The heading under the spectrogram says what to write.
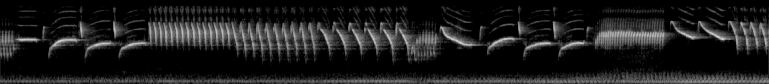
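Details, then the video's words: Canary singing to prompt a lazy canary: varied phrases of looping whistles, a rapid buzzy roll, descending note series and a sustained buzzy note. "Suara Kenari Gacor Yang Malas Bunyi Awas Kaget Ikut Bunyi || Pancingan Kenari Agar Bunyi"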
